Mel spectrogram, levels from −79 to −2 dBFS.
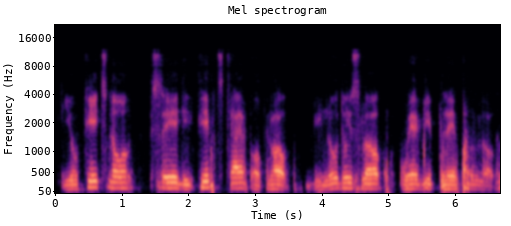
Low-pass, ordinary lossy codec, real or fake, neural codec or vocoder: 10.8 kHz; Opus, 32 kbps; fake; codec, 24 kHz, 1.5 kbps, HILCodec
